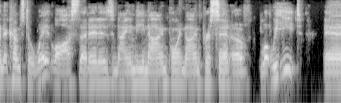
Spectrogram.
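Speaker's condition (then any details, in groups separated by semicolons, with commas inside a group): No condition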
